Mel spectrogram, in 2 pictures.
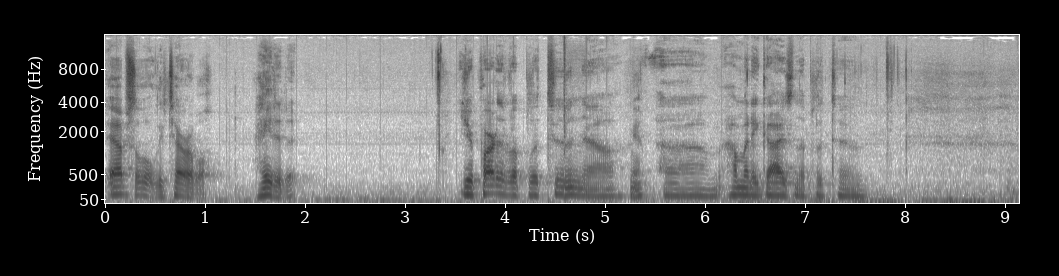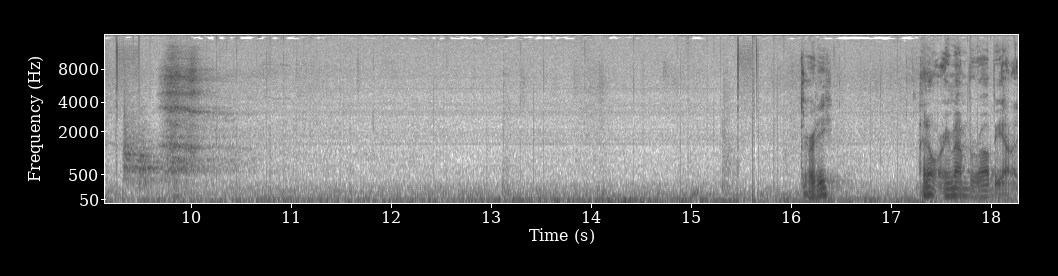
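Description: A middle-aged man speaks calmly and close to a microphone, with pauses.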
